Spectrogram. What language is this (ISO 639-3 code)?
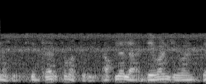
mar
